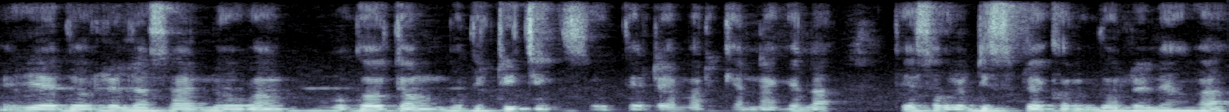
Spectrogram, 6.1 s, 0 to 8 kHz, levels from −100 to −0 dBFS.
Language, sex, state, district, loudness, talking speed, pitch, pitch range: Konkani, male, Goa, North and South Goa, -19 LUFS, 155 wpm, 115 Hz, 115-120 Hz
